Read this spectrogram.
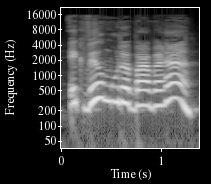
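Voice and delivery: put-on high, loud child's demand; distressed protest. A narrator's reading. Boy demanding his mother as he's sent away, distressed shout. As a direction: cry out in protest, pitch leaping up.

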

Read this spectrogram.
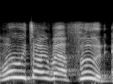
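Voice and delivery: high, loud baffled host voice; confused Steve Harvey. Retold or imitated. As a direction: ask it high and bewildered. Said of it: "He's like".

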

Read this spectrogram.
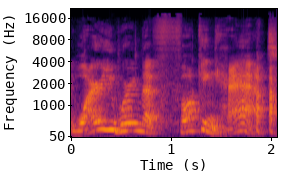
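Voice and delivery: high, needling retort; mock heckling. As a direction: act out pestering someone, incredulous. Acts out himself heckling the stranger.

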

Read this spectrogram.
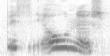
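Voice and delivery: hoarse, croaking sick king; croaky voice. A narrator's reading. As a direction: croak it out, voice failing. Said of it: "He croaked".

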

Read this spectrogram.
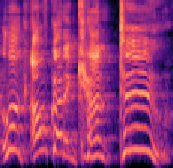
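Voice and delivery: very high mock girly voice; drunk falsetto boast. Friend mocking the drunk party stunt, very high falsetto. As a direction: squeal it high like a drunk prankster. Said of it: "and went".

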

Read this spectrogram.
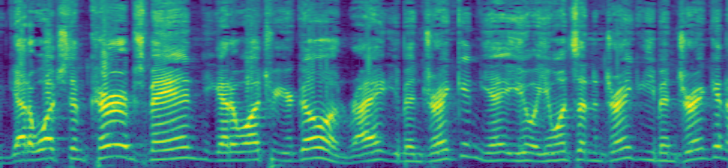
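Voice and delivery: imitating playful questioning from the crowd; teasing young dudes. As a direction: heckle him like a rowdy bystander. Young dudes teasing him, acted.

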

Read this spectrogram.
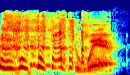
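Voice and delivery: high, loud startled "to where?"; surprised. Retold or imitated. Friend startled by a phone call, mock-surprised yelp.

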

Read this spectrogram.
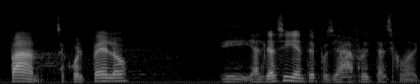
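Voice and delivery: ordinary delivery, nothing marked

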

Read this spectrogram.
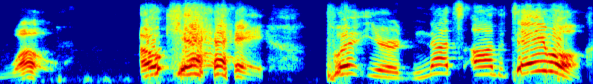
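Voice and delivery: high, loud, laughing excitement; excited laughing. Real, not acted. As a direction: cheer the bold bet on, laughing. Host thrilled by bold pick.

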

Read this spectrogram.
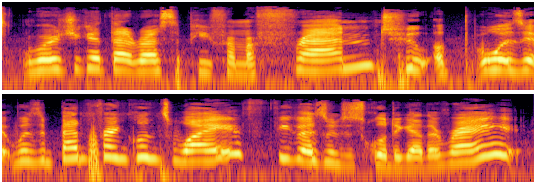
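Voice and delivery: mock sarcastic. Imagined jab at boyfriend's mother's age guess, mock sarcastic. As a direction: play innocent to land a sarcastic jab. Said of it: "sarcastic comments were just ready".

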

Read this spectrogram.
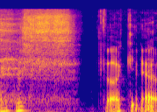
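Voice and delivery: breathless slow whisper; real disbelief, under the breath; whispered fucking hell. Real, not acted. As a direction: drop to a stunned whisper. Reacting in disbelief.

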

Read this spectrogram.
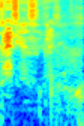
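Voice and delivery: breathy whispered thanks. Real, not acted. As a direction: whisper a quick thank you. Quiet thanks while drinking.

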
